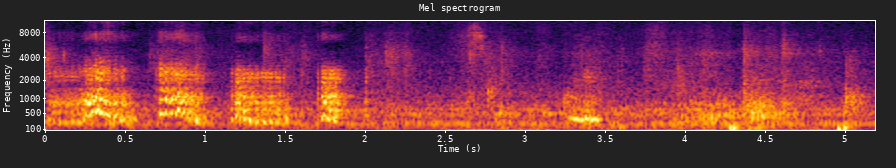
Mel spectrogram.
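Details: Red toy poodle puppies playing and fighting with one another: rough little growls and yelping bursts come in quick, uneven succession, mixed with scuffling and knocking noises.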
